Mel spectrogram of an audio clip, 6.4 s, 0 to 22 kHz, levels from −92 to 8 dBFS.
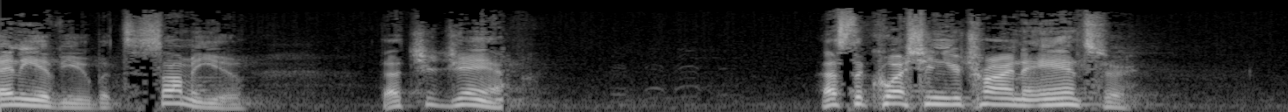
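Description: At 2.50 s, right after "that's your", the speech jumps ahead and about 60 ms, to 2.55 s, comes out garbled rather than as clean sound. This is likely a broken MP3 bit reservoir: frames were lost, so the next frames reached back for borrowed data and decoded bytes from the wrong frame. With 26.1 ms frames, the damage spans roughly two frames before decoding recovers.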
